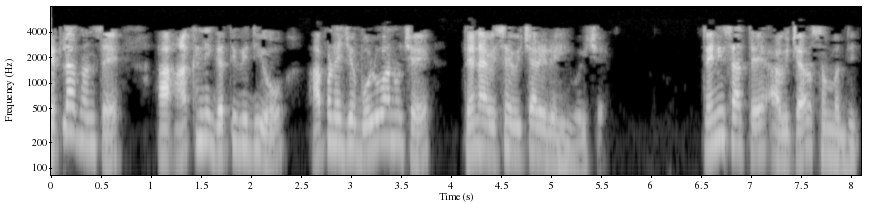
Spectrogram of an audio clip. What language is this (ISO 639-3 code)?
guj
